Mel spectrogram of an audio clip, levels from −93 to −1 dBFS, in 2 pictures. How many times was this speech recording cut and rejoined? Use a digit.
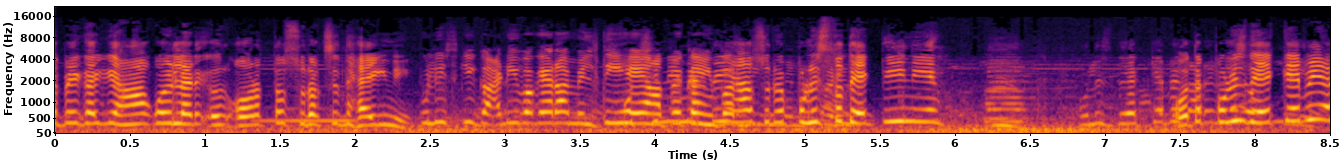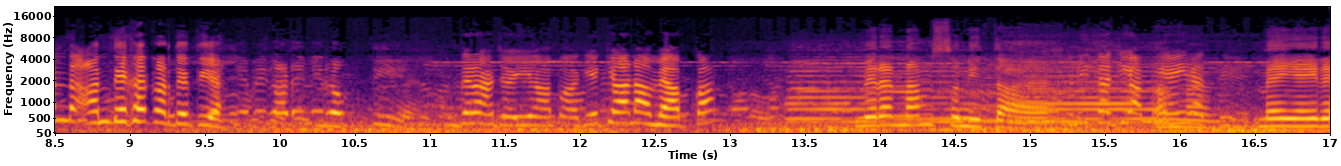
0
